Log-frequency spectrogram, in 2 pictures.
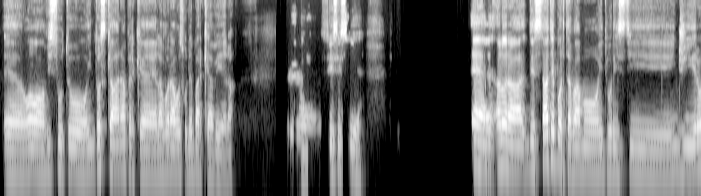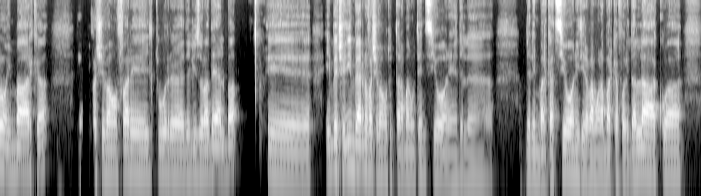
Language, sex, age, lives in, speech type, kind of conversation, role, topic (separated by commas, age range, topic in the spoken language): Italian, male, 30-34, Italy, conversation, podcast, guest, Puoi raccontarmi di una sfida che ti ha cambiato la vita?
